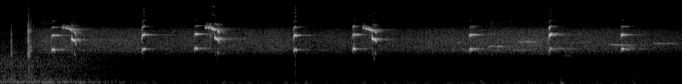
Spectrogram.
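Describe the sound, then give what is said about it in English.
An old peat barrow's squeaky wheel, in need of oil, squeaks over and over, about nine shrill, high-pitched squeals in a loose, uneven rhythm, with no voices or other sounds. “It's an old peat barrow that's in need of some oil for its squeaky wheel.”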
